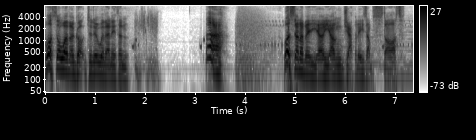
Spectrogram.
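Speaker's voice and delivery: put-on Cockney accent. Voicing a character who answers small talk about the weather: Cockney voice. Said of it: "It's probably going to be a Cockney voice".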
